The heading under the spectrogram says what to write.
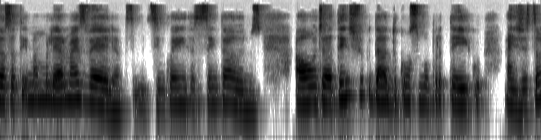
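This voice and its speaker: A woman talks at a very fast pace with vocal fry and a dark, mellow tone. Her pitch is medium with ordinary variation. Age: 40s. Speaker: nutritionist. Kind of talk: lecture. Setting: recorded online class.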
